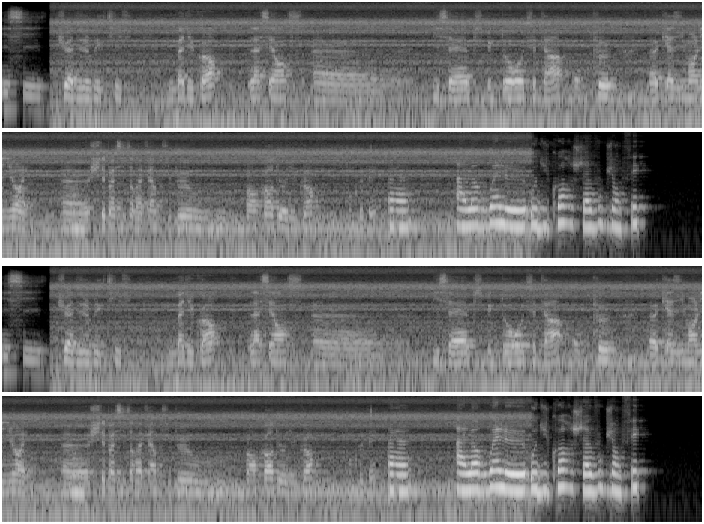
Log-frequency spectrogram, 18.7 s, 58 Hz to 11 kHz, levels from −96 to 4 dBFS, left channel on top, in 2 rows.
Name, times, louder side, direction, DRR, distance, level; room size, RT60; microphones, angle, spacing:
voice 1, 0.0-2.9 3.3-9.7 10.1-13.5 13.9-14.3, equal, 20° right, 2.2 m, -30 dB
sound 1, 0.6-16.4, equal, ahead, 1.1 m, -34 dB
voice 2, 14.5-14.8 15.4-17.8, right 4 dB, 55° right, 0.7 m, -20 dB
18.0 x 16.0 x 2.3 m
head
